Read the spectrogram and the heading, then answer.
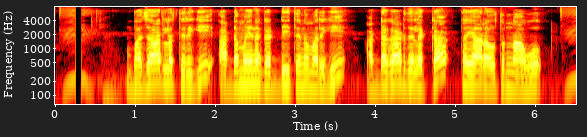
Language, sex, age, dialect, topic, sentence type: Telugu, male, 31-35, Southern, agriculture, statement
